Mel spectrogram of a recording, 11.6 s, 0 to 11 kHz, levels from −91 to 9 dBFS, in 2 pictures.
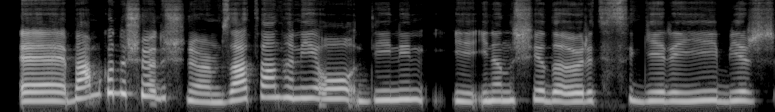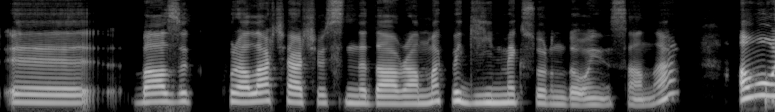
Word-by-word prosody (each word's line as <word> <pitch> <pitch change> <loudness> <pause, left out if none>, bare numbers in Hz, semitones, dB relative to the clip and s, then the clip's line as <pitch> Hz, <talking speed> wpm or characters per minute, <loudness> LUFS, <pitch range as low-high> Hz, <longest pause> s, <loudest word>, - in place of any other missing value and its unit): Eee, 230 0 +6
ben 300 +3 +6
bu - - -6
konuda 440 0 +4
şöyle 400 -7 +1
düşünüyorum 220 -9 -2
zaten, 275 +8 +3
hani, 300 -1 0
o 280 -1 +2
dinin, 255 +1 +1 0.2
iii, 225 -2 -3
inanışı 235 +3 -1
ya 250 -2 0
da 230 -1 +2
öğretisi 225 +2 -2
gereği 230 +1 -1
bir, 235 0 -3
eee, 195 -1 -1 0.3
bazı 215 +2 +1 0.3
kurallar 220 +2 +4
çerçevesinde 195 -4 -3
davranmak 175 +6 +1
ve - - +4
giyinmek 195 +1 -1
zorunda 165 -6 -5
o 145 - -4
insanlar. 145 - -5 0.5
Ama 315 +6 +6
o 365 - +6
225 Hz, 150 wpm, -24 LUFS, 195-255 Hz, 0.5 s, Eee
